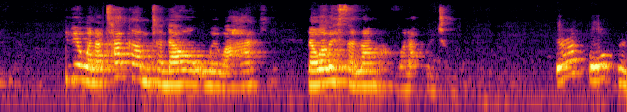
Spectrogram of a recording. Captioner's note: foreign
